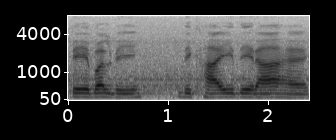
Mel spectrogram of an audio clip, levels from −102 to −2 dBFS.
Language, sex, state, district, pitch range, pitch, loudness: Hindi, male, Bihar, Kaimur, 125-130 Hz, 125 Hz, -17 LUFS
